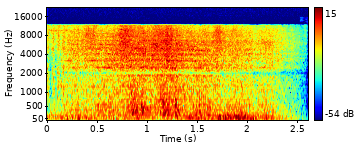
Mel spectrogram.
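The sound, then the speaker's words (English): A heavy coal train rolls steadily along the rails, a continuous low rumble with rhythmic clatter and metallic grinding, loud and unbroken throughout, with no voices. “Now, a prominent Canadian economist says that's leverage Canada can use if Ottawa slapped a tax on those coal trains, it might just threaten the business enough to persuade Trump to back down.”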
